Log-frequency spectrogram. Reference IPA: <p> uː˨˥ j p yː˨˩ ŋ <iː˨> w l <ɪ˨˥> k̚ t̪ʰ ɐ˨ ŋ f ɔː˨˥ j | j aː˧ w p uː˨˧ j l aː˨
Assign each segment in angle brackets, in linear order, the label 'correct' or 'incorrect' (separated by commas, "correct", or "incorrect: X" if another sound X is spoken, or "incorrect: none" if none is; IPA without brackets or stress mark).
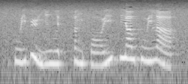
correct, correct, correct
